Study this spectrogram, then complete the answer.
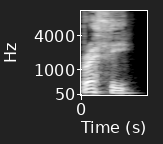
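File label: "breathy", British English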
